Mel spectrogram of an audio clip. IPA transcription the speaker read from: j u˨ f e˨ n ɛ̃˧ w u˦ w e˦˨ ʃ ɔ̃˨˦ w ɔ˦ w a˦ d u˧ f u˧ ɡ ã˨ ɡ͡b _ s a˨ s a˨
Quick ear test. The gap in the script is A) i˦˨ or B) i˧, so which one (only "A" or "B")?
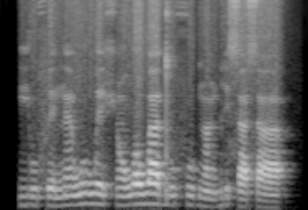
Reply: B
